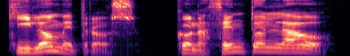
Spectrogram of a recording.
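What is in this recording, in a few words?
"kilómetros", Spanish, male; mekanta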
